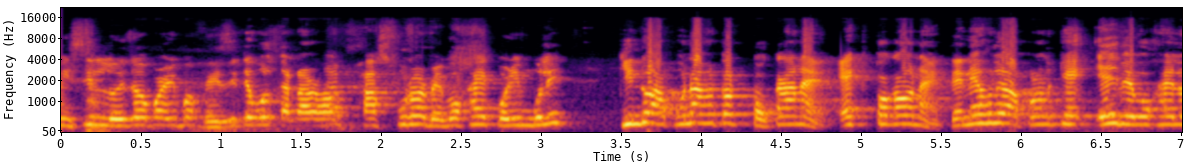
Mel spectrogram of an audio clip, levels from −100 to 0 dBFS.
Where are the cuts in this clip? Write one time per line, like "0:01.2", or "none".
0:01.8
